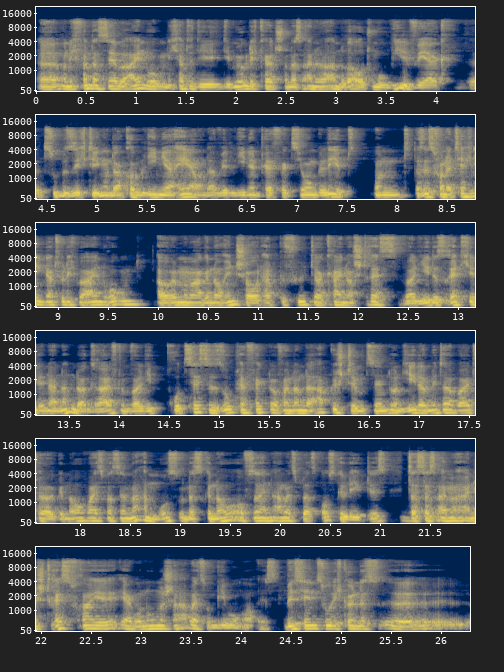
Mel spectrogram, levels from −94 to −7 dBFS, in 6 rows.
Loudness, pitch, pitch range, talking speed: -19 LUFS, 120 Hz, 110-135 Hz, 215 wpm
